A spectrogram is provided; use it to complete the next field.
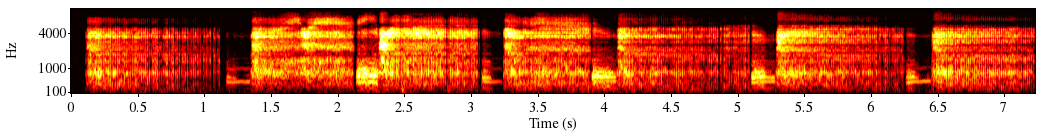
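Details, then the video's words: Young kingfishers begging for food make repeated loud, scratchy, hissing rasps, each roughly a second long, with short breaks and occasional soft clicks between them. "BABY BIRD KINGFISHER ‼️ YANG TAK PERNAH KENYANG ATAS MAKANAN"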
